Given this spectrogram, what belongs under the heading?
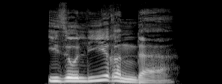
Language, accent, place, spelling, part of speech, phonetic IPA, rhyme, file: German, Germany, Berlin, isolierender, adjective, [izoˈliːʁəndɐ], -iːʁəndɐ, De-isolierender.ogg
- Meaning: inflection of isolierend: 1. strong/mixed nominative masculine singular 2. strong genitive/dative feminine singular 3. strong genitive plural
